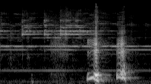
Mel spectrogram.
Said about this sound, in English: What's that sound you played for me that one time? The shame, the bell of shame or something like that? Here it comes.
